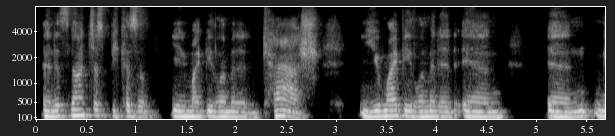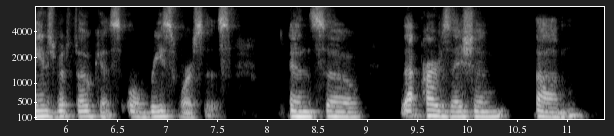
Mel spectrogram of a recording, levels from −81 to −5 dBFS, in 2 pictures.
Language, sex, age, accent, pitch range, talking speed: English, male, 40-59, American, 125-140 Hz, 140 wpm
